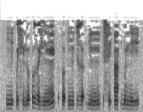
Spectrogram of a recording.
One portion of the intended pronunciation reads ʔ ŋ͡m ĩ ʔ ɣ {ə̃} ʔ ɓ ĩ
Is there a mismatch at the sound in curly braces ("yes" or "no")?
yes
